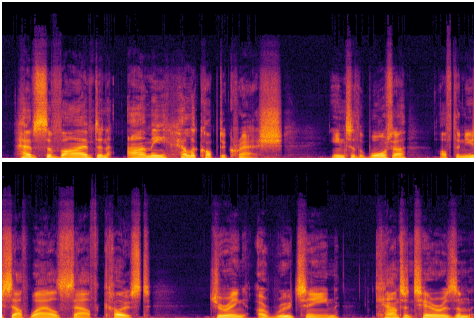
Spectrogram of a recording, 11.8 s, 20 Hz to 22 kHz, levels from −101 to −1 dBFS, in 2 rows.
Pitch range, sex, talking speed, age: 100-150 Hz, male, 100 wpm, 40-59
